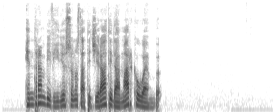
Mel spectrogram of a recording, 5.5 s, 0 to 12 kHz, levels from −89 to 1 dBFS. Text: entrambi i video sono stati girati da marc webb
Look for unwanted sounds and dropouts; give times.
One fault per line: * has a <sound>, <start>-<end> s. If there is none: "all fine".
all fine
